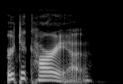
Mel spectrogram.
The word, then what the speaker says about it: urticaria: Urticaria.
